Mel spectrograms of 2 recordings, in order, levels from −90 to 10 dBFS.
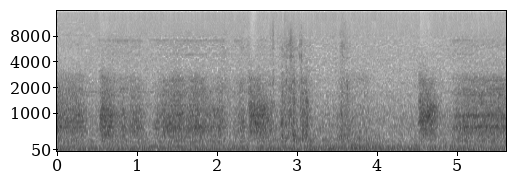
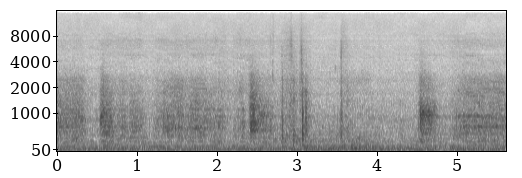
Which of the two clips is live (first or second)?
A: first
